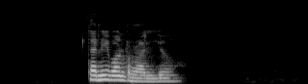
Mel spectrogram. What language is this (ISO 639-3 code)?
cat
